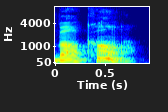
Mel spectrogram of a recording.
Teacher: And it's similar to the Spanish balcon, and the French balcon. The French nasalize the O and kind of leave the O.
